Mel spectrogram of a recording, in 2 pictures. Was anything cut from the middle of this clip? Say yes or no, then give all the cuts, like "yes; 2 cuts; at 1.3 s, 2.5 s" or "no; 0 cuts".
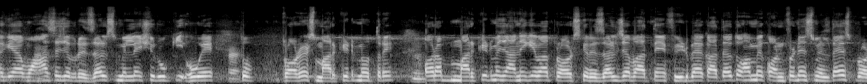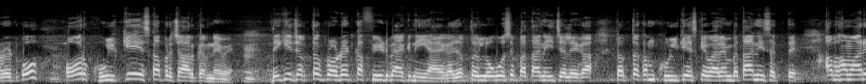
no; 0 cuts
